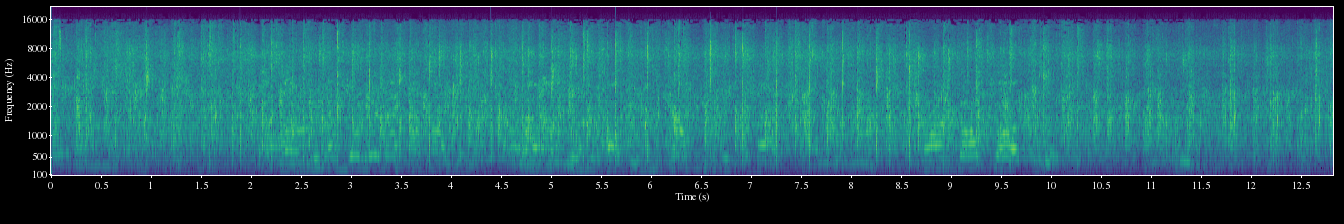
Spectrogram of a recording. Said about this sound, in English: One more time. Let's give the Lord a good hand clap of praise.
